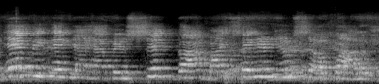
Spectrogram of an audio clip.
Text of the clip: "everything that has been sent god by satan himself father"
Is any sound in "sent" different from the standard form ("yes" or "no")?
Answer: yes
